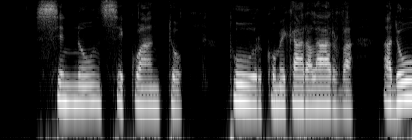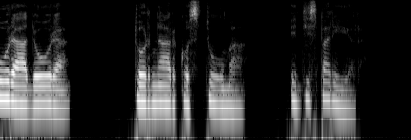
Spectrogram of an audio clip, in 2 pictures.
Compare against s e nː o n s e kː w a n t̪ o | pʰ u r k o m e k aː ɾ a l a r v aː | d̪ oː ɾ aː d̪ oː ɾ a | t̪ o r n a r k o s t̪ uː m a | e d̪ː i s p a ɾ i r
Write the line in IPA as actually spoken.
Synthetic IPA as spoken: s e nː o n s e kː w a n t̪ o | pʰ u r k o m e k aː ɾ a l a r v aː | d̪ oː ɾ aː d̪ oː ɾ a | t̪ o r n a r k o s t̪ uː m a | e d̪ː i s p a ɾ i r

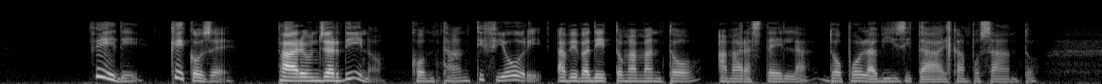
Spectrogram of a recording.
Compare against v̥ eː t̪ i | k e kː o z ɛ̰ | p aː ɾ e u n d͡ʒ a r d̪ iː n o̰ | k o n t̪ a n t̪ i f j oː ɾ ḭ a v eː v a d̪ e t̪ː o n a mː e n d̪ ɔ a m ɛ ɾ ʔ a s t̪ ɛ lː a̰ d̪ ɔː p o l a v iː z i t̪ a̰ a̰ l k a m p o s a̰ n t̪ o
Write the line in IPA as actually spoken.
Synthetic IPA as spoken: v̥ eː d̪ i | k e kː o z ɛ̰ | p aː ɾ e u n d͡ʒ a r d̪ iː n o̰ | k o n t̪ a n t̪ i f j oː ɾ ḭ a v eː v a d̪ e t̪ː o m a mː a n t̪ ɔ a m a ɾ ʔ a s t̪ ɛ lː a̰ d̪ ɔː p o l a v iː z i t̪ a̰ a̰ l k a m p o s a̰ n t̪ o

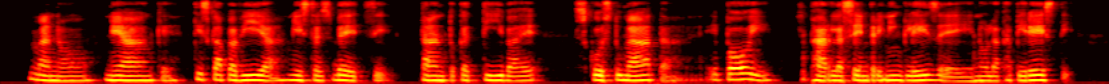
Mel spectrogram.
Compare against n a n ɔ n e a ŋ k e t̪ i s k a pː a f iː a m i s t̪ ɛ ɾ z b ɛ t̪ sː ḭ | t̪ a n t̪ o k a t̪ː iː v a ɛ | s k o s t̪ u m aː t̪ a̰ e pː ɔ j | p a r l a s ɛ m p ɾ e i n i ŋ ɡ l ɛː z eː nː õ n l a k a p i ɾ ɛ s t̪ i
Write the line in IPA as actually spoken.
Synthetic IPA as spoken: m a n ɔ n e a ŋ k e t̪ i s k a pː a v iː a m i s t̪ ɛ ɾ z b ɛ t̪ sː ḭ | t̪ a n t̪ o k a t̪ː iː v a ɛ | s k o s t̪ u m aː t̪ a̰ e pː ɔ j | p a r l a s ɛ m p ɾ e i n i ŋ ɡ l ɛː z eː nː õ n l a k a p i ɾ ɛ s t̪ i

